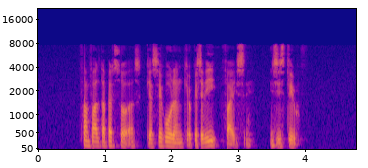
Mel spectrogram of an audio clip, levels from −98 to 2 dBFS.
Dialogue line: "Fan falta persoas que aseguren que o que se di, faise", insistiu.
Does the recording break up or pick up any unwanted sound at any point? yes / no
no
